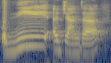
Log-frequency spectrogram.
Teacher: notice how I let have that long e sound the agenda because agenda starts with a vowel this is not a rule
